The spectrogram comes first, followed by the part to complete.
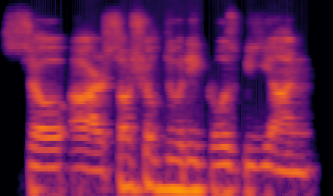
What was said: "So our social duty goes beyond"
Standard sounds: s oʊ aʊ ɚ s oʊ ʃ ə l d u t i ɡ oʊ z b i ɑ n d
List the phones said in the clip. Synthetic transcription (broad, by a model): s oʊ aʊ ɚ s oʊ ʃ ə l d u t i ɡ oʊ z b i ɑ n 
